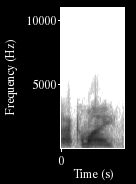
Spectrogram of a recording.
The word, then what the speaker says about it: Akamai: our RSS and sent it to their little Akamai. I think it's Akamai. I don't know how you pronounce it. Akamai, yes.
